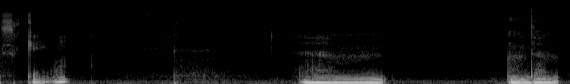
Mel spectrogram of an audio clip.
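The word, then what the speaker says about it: Skåne: the other side skon that's so funny because I would say Skagen in Swedish but I have learned now it's pronounced a bit or quite a lot difference to what I would expect you say something like SC on um and then R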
